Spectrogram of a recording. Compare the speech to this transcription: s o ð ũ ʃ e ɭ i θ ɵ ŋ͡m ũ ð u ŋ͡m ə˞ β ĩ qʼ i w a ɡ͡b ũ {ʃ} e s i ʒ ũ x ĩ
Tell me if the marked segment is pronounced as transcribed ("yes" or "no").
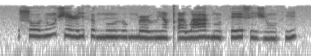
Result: no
